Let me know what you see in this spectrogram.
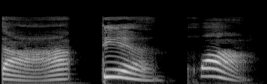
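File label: "dǎ diànhuà", Mandarin Chinese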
